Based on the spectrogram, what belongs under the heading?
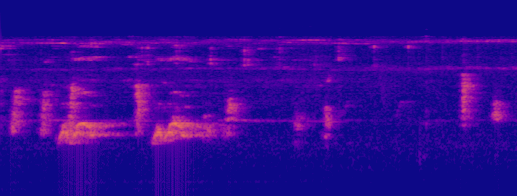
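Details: Blue Pitta (Hydrornis cyaneus) typical call, recorded in Tat Mok National Park, Thailand: two drawn-out, slightly rising whistled notes of about half a second each, then a few shorter, softer notes against a quiet forest background.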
